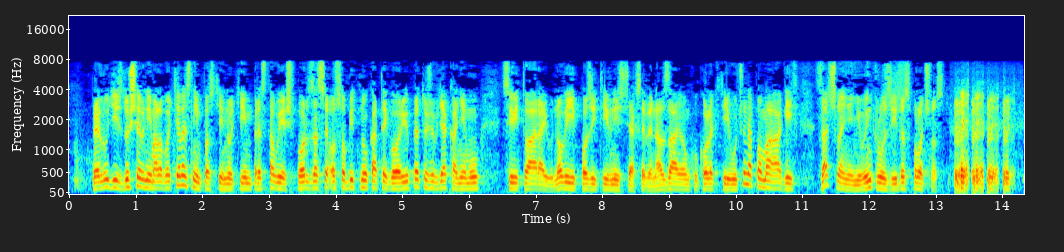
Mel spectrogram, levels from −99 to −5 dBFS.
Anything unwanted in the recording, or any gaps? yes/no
yes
